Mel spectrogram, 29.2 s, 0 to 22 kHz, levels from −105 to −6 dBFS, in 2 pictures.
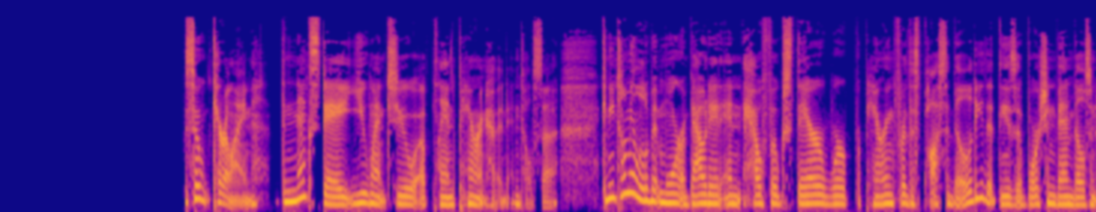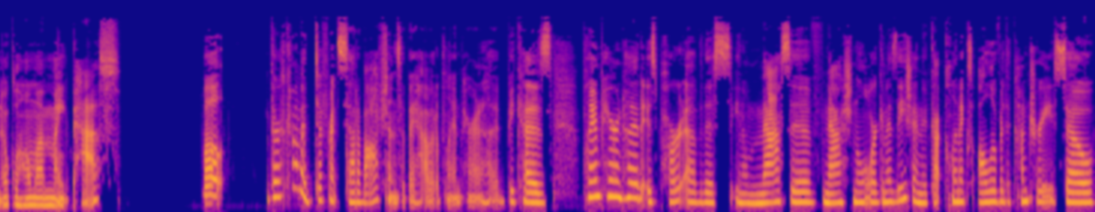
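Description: Speech recording with no audible technical faults anywhere.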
